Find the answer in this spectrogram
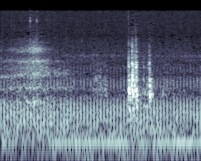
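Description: A faint, steady low hum, with two brief soft sounds about a second and a half in.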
